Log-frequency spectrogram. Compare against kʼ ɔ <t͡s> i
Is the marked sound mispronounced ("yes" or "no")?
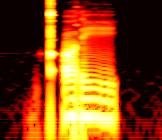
yes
